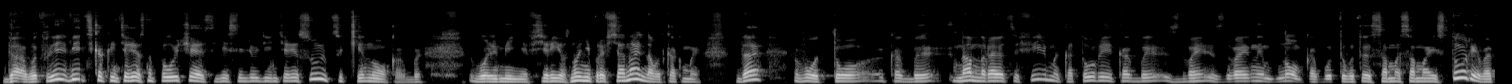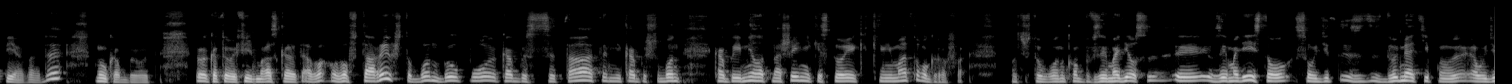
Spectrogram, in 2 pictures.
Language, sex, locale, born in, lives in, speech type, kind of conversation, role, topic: Russian, male, ru-RU, Russia, United States, conversation, unstructured, none, Какой фильм вам нравится больше всего и почему?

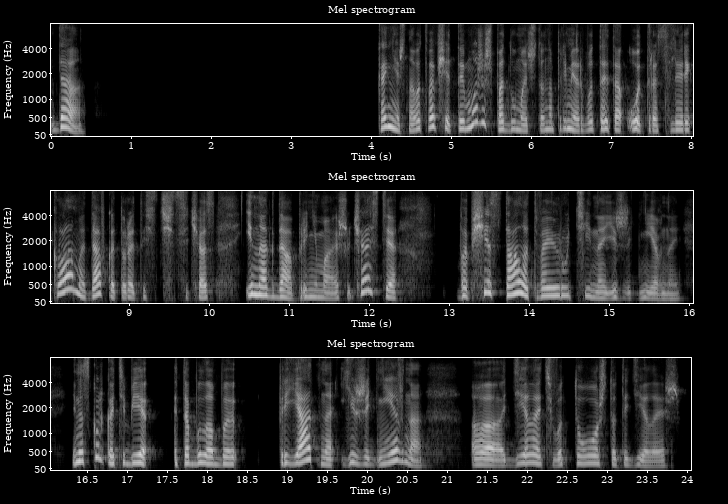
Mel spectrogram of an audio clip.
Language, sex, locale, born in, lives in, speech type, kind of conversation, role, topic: Russian, female, ru-RU, Ukraine, Italy, conversation, advice, advisor, Как перестать бояться упустить важные возможности в жизни?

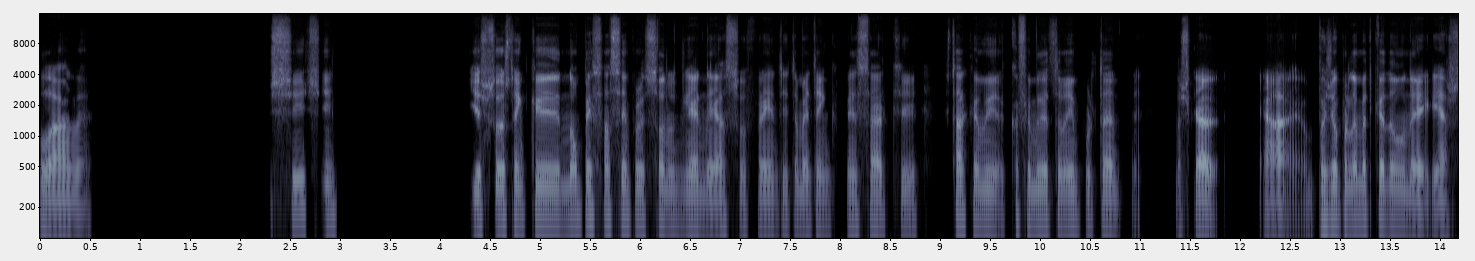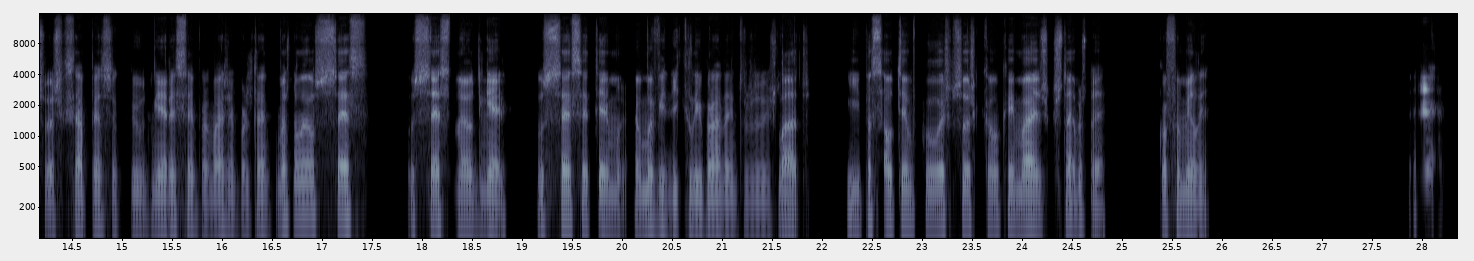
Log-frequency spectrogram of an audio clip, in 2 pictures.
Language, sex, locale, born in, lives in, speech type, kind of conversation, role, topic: Portuguese, male, pt-PT, Portugal, Portugal, conversation, unstructured, none, Como você define o sucesso na sua vida?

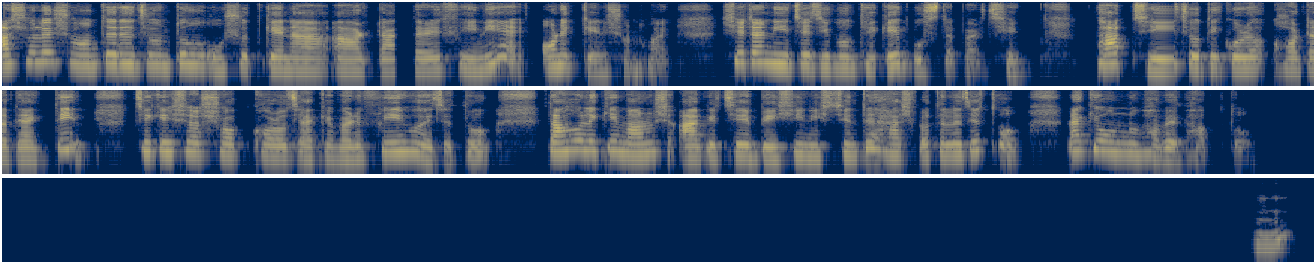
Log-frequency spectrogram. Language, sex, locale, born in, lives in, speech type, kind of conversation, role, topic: Bengali, female, bn-BD, Bangladesh, Bangladesh, read, expert-assistant, asker, বিনা খরচে চিকিৎসা পেলে স্বাস্থ্য ও শিক্ষাখাতে কী পরিবর্তন আসতে পারে?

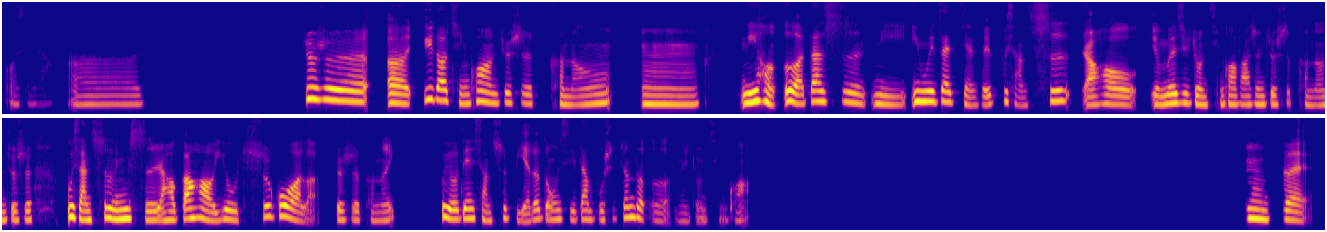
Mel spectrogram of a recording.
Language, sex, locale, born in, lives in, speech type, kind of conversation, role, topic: Chinese, female, zh-CN, United States, United States, conversation, podcast, host, 你平时怎么分辨自己是真的饿了，还是只是无聊想吃东西？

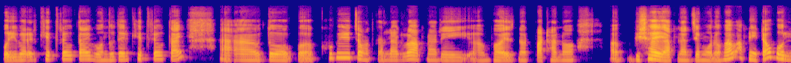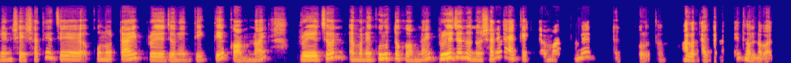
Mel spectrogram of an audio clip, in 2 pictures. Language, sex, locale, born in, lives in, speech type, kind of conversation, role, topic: Bengali, female, bn-BD, Bangladesh, Bangladesh, conversation, podcast, host, আপনি কোন পরিস্থিতিতে ভয়েস নোট পাঠানোকে ঠিক মনে করেন?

